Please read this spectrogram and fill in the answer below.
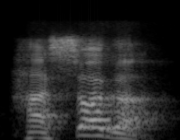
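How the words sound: It is said with Ashkenazic Hebrew pronunciation.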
